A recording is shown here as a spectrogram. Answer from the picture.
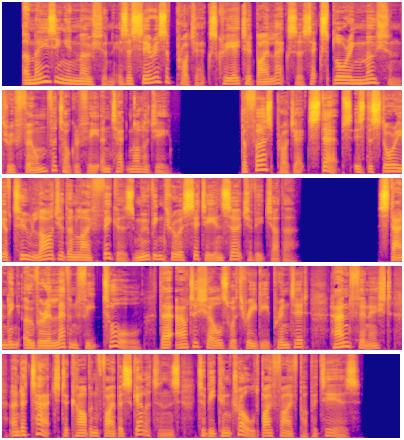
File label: corporate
